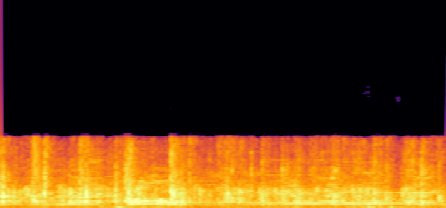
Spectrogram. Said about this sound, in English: Now I'm going to give you a chance to do something you rarely had a chance to do. You're going to applaud for an umpire. Let's have a nice welcome for Tim Tschida.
